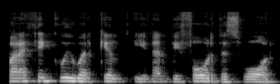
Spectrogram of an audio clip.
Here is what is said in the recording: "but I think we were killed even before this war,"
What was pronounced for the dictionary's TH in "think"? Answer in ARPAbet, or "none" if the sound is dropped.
TH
